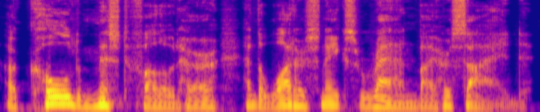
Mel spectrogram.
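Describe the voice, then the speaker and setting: An older man reading a bedtime story as a grandfather, with measured, deliberate phrasing and pauses. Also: sits low, expressive, mellow, husky, no echo, clean studio sound.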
